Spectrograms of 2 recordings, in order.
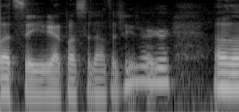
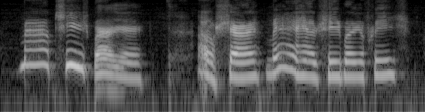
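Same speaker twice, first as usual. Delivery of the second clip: put-on high old grandpa character voice; 12 semitones higher, 3 dB louder than usual. Storyteller voicing Grandpa snatching the cheeseburger, in a grandpa voice. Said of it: "this is my grandpa voice".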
